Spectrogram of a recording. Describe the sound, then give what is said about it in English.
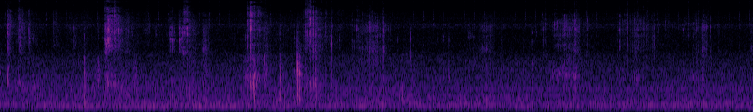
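Crunchy food is bitten and chewed, with repeated crisp bursts scattered irregularly over a low steady background hum, no talking. “Some people like to hear the crunches.”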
